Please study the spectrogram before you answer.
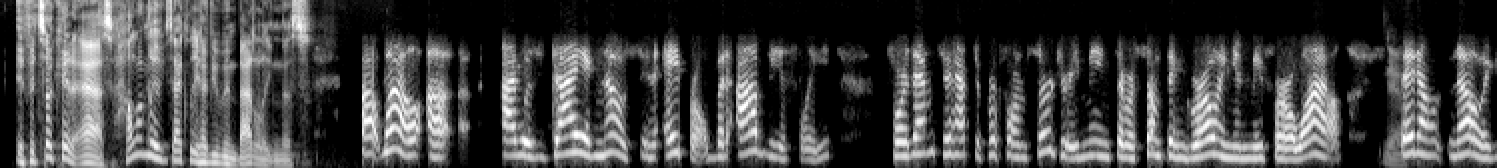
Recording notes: This phone interview is being released uncut and with no promos or sponsors.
